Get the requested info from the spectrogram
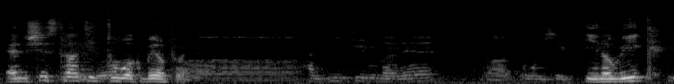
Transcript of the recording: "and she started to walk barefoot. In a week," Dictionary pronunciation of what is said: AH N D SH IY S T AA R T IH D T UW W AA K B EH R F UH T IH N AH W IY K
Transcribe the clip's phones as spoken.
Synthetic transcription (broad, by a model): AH N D SH IY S T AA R T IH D T UW W AA K B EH L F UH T IH N AH W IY K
